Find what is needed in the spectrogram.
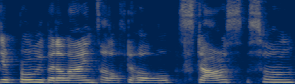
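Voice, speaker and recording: A woman speaks with a German accent at a moderate pace. Her pitch is fairly high and her intonation monotone and flat. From Germany. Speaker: YouTuber. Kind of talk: casual vlog challenge. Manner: hesitant, many fillers.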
